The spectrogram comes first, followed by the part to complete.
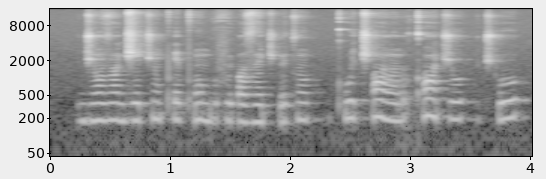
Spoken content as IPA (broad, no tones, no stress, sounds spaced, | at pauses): d͡ʒ õ z ɔ̃ d͡ʒ e t͡ʃ ũ pʼ e pʼ ũ b u f ʉ ʔ ɔ z ə̃ t͡ʃʼ ʉ t͡s ũ | kʷʼ e t͡ʃʼ ɔ̃ l õ r kʼ ɔ̃ t͡ʃ u | t͡ʃʼ u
